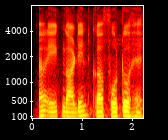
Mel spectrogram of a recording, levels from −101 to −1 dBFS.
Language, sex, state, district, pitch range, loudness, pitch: Hindi, male, Jharkhand, Jamtara, 110-120 Hz, -26 LUFS, 115 Hz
